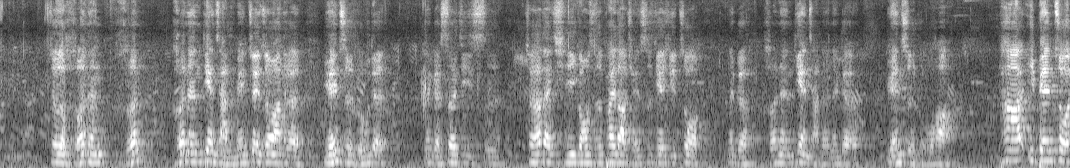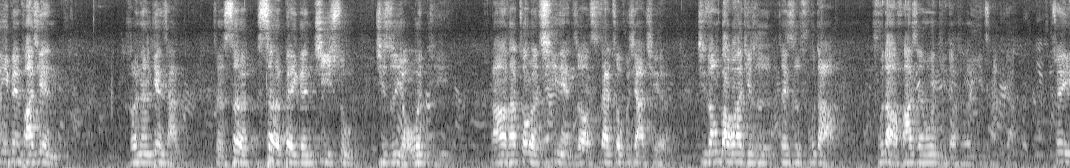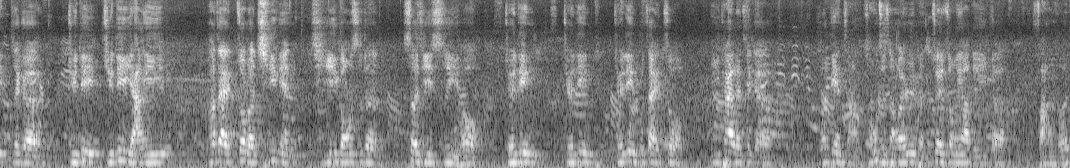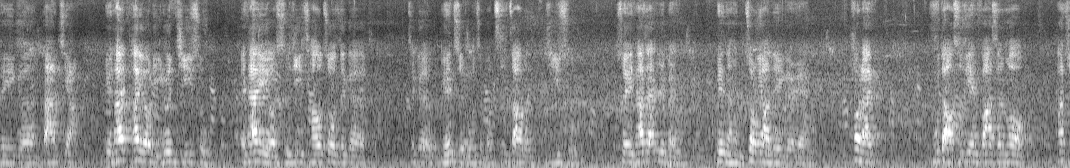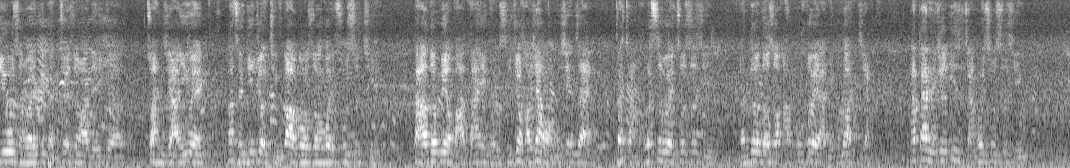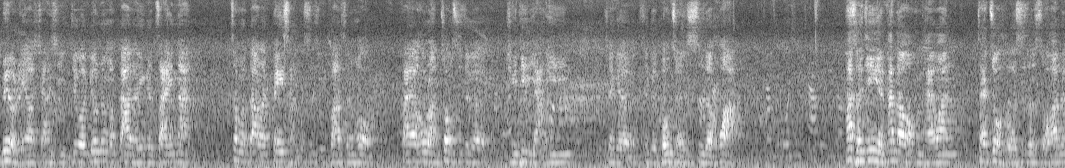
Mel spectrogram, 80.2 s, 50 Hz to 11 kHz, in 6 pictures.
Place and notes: Chiang Kai-shek Memorial Hall, Taipei - Band performances
against nuclear power, Band performances, Sony PCM D50 + Soundman OKM II
中正區 (Zhongzheng), 台北市 (Taipei City), 中華民國, 14 June 2013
